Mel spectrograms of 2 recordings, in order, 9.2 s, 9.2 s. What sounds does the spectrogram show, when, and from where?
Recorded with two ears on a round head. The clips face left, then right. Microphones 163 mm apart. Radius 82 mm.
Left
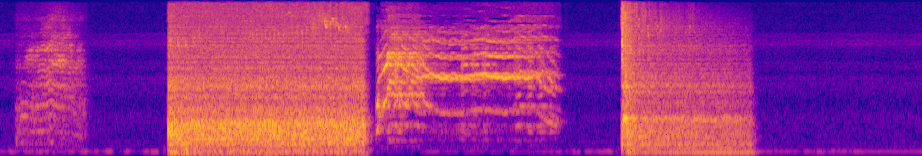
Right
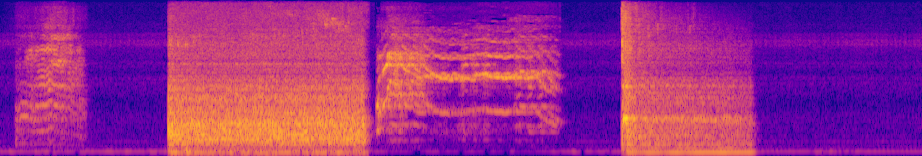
0.1 s a cat meowing: 65° right (ahead or behind), 1.2 m
1.7 s a bird: 20° left (ahead or behind), 0.5 m
3.8 s a scream: 50° left (ahead or behind), 1.0 m
6.2 s a door slam: 20° left (ahead or behind), 0.6 m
